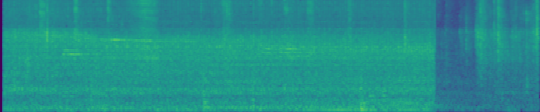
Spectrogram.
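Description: Steady running of vehicle engines with street traffic, a continuous low rumble. It cuts off abruptly about six and a half seconds in, giving way to a much quieter room.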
